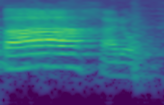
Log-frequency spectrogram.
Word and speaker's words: pájaro: Y las palabras esdrújulas tienen acento en la antepenúltima sílaba. Por ejemplo, pájaro.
